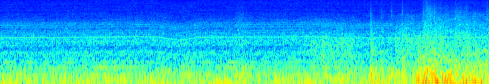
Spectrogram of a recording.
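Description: Tyres crunch over snow and rough ground.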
